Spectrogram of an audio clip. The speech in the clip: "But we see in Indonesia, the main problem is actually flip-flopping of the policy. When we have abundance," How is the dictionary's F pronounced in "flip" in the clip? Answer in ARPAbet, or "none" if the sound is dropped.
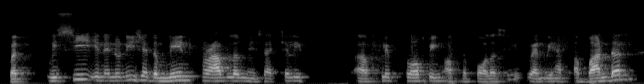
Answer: F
